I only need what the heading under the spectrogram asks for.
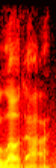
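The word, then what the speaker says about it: Lodi: is one draw to Loa which I've now learned is how you pronounce it but the other one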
